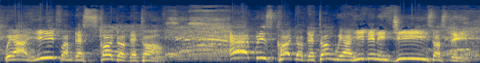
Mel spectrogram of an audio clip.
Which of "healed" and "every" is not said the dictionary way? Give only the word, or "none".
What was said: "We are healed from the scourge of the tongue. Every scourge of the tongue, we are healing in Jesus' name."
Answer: healed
